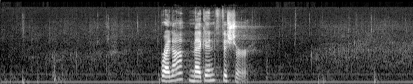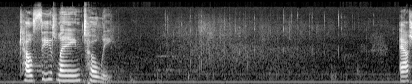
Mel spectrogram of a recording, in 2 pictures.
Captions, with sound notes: Brennah Meghan Fischer. (audience applauding) Kelsey Laine Toelle. (audience applauding)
